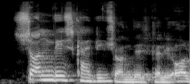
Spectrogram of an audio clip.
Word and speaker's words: Sandeshkhali: Khali as a reporter did I pronounce that right yes shes Khali shes Khali all right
